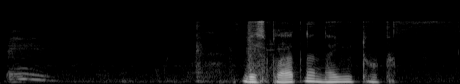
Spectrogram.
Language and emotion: Russian, neutral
